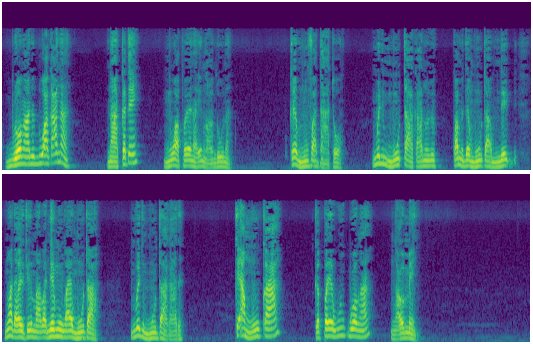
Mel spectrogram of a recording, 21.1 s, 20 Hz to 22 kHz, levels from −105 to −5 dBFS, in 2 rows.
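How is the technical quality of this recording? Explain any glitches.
The speech is marred by low-delay AAC compression throughout. The voice sounds rough and grainy, with noise filling the gaps between harmonics. The likely cause is AAC-ELD at a low bitrate, around 32 kbps. Its short frames resolve pitch harmonics poorly.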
